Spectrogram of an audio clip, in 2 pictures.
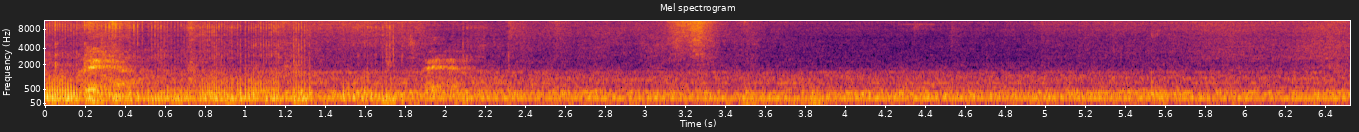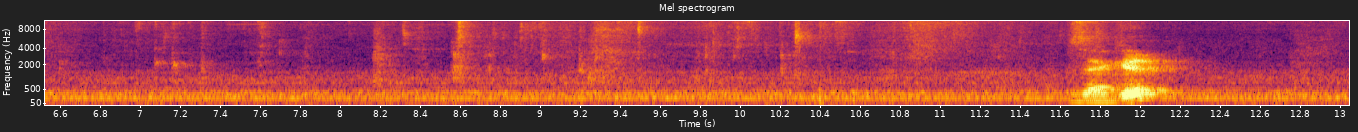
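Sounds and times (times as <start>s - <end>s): low hum: 0.0s - 8.8s.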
